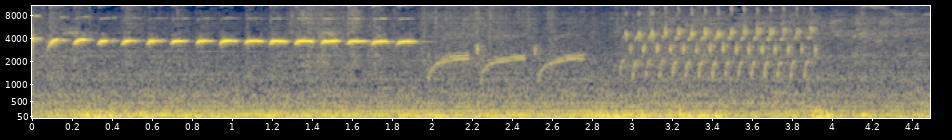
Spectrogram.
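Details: Canary singing to prepare females for mating and as a lesson for young birds: a rapid pulsed high trill, three rising whistled slurs, then a dense buzzy rattle over low hum.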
